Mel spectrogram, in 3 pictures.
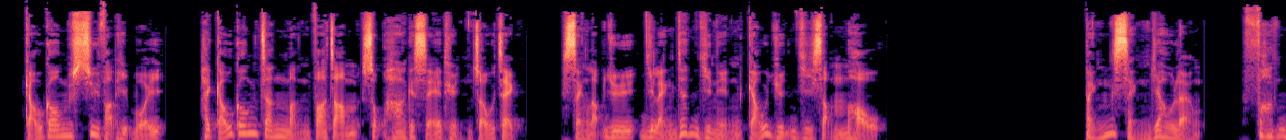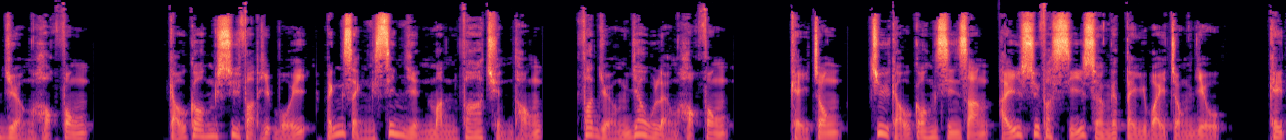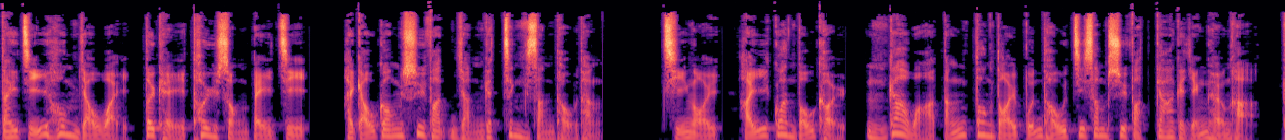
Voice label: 男粤 专题 成熟; 企业; 九江书法协会; 粤语

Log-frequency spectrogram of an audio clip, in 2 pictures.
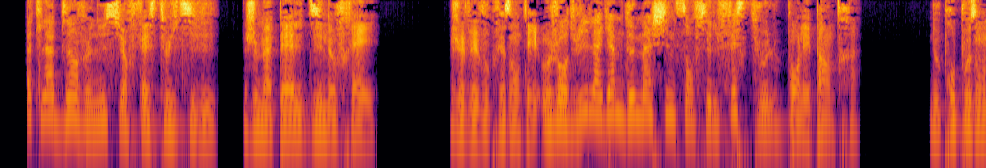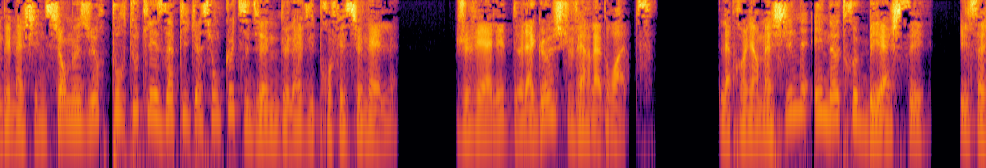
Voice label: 法语男, 外语, 小语种

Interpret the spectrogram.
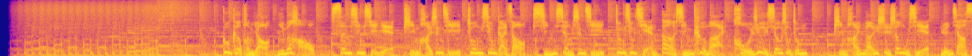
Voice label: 广告, 促销, 鞋业, 年轻; 三星鞋业

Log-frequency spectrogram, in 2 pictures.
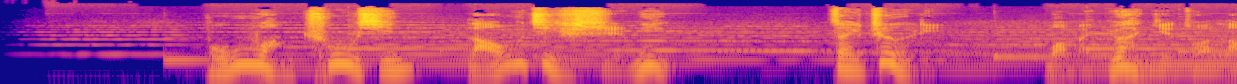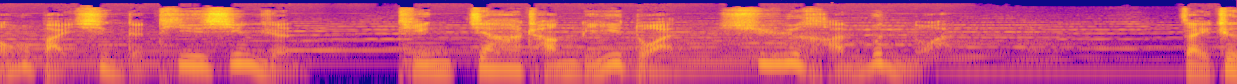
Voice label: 男国 专题 政府 党群服务中心 抒情

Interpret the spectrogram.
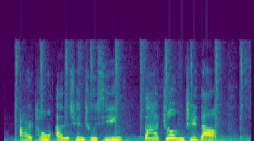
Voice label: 动画 动画片; 精灵豆豆

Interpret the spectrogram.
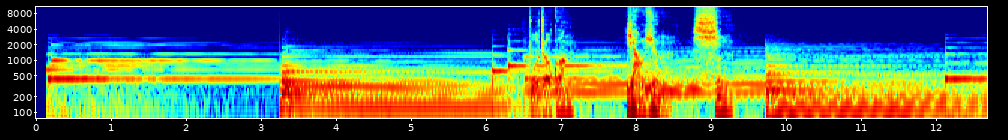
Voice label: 广告_珠宝首饰; 周生生

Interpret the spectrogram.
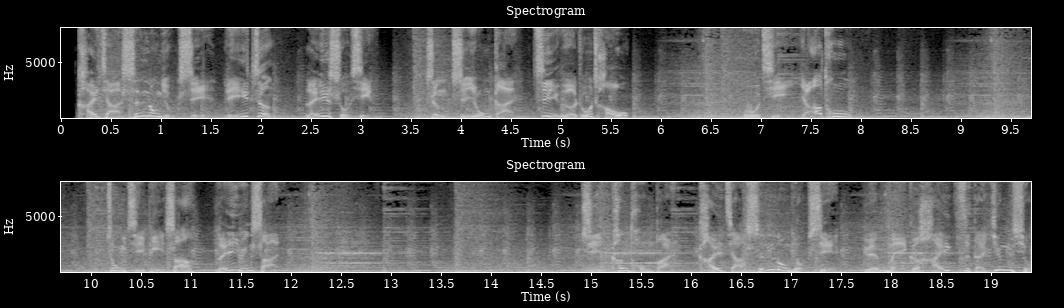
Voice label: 男 动画 游戏; 铠甲勇士游戏

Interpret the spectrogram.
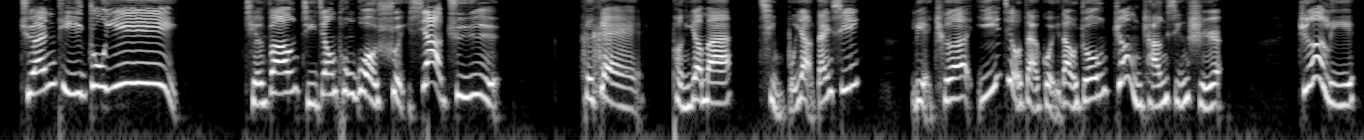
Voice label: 动画 童声 男童

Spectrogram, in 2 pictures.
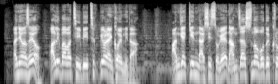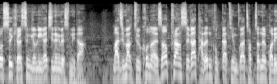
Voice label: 韩语男; 外语; 小语种

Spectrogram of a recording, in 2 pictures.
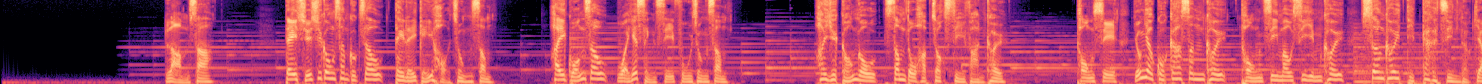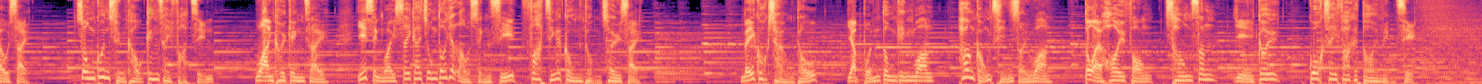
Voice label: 男粤 专题 政府; 南沙国际港; 粤语

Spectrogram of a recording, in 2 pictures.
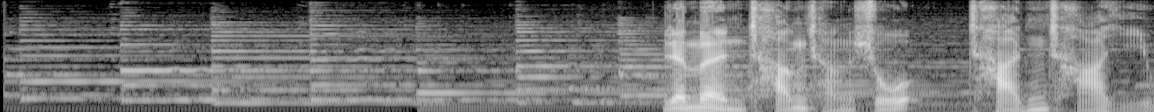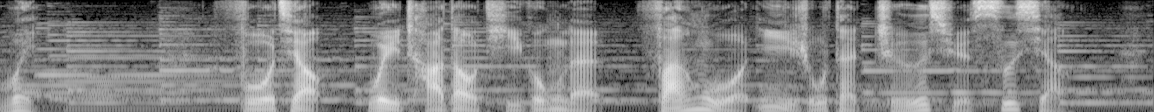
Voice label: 男国 专题 产品 茶 讲述

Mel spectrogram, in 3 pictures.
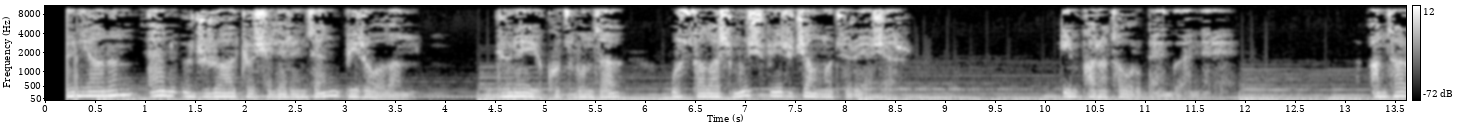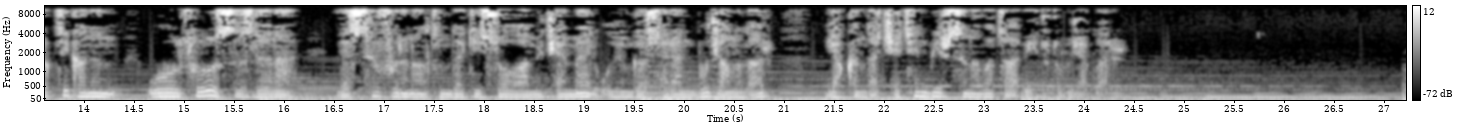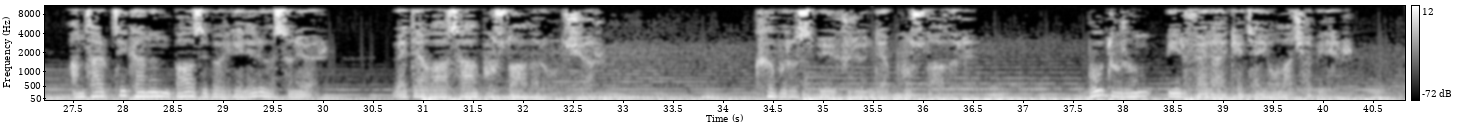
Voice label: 土耳其语男 外语 小语种 样音

